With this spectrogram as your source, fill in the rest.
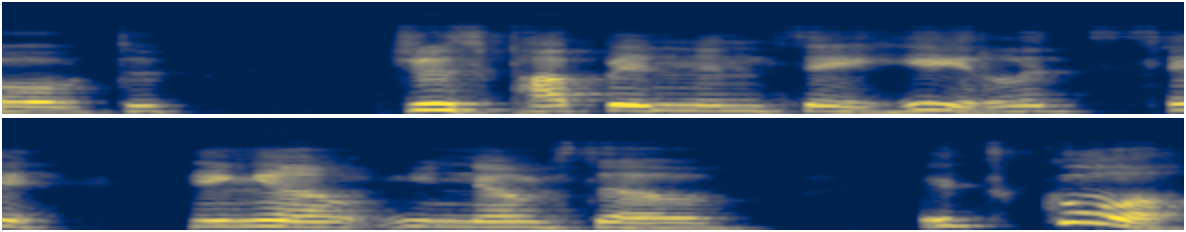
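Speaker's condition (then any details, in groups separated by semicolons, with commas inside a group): Cerebral palsy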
